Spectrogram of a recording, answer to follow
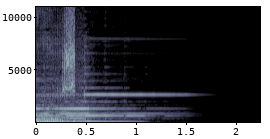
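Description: Intro jingle ending on a bright chime that rings out and fades over about a second, then silence.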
